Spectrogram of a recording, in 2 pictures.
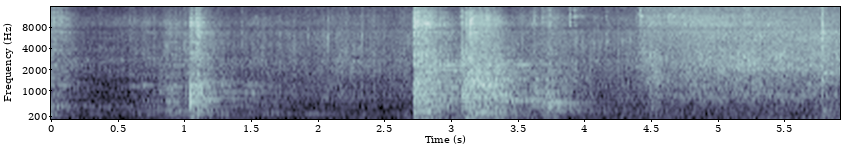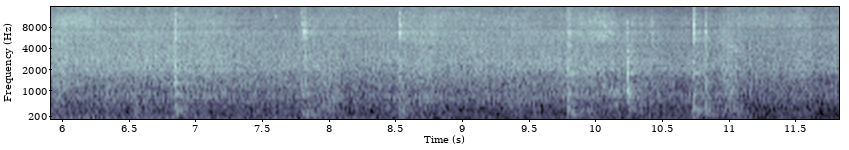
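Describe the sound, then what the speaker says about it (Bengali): Eggplant frying with spices in a vegetarian dish, a steady sizzle with repeated scraping stirs and clinks of a utensil against the pan, close and fairly loud with no talking. "মশলার সাথে বেগুনের খুব ভালোভাবে ভাজা ভাজা হয়ে গেছে"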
